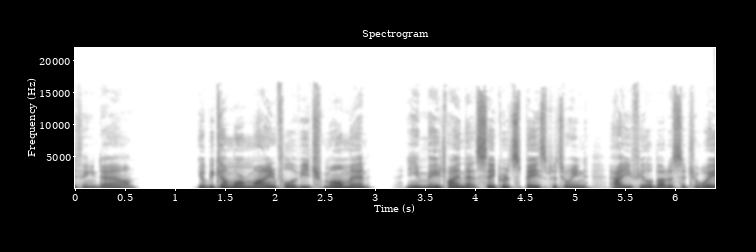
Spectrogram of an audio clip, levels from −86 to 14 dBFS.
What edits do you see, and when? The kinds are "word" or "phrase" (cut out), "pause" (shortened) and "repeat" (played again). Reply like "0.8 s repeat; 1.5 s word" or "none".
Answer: 3.7 s word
